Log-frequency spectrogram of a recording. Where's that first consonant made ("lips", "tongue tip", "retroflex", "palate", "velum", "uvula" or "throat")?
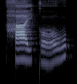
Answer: throat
